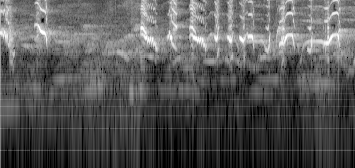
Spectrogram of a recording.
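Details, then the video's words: Caged Oriental magpie-robin in vigorous song used as a lure to make idle birds sing: two sharp opening notes, then a quick, chattering sequence of clear whistles and chirps. "TOP KACER GACOR isian mewah 🔴 pas untuk pancingan burung Kacer loyo malas ngoceh jadi tambah EMOSI!!"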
